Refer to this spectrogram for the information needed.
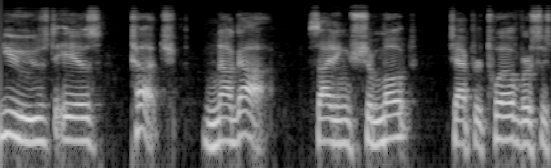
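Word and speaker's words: Naga (נגע): In the Hebrew, the word for touch is spelled exactly the same as plague, Nun, Gimel, Ayin, read right to left. The root is the same. However, by adjusting the vowels, it is pronounced Naga.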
